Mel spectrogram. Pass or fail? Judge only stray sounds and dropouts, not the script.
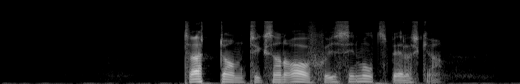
pass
